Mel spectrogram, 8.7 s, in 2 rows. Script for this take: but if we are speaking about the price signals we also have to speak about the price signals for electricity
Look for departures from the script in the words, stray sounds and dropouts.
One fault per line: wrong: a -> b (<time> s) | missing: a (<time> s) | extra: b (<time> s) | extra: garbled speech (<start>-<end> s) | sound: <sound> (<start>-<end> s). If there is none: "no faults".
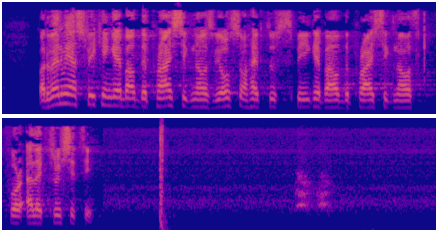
wrong: if -> when (0.5 s)
sound: thud (5.9-6.2 s)
sound: bark (7.1-8.5 s)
